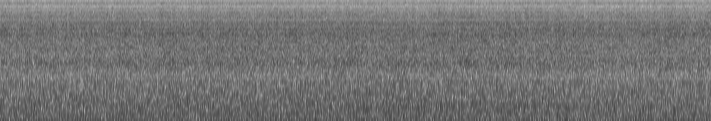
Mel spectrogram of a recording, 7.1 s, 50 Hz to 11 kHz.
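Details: 1956 GMC 630 fire truck, 503 straight-six with carburetor, rescued off a farm, first start after priming the carburetor with fuel: heavy, even low rumble with steady hiss on top, no knocks or misses, smooth idle.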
